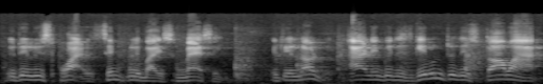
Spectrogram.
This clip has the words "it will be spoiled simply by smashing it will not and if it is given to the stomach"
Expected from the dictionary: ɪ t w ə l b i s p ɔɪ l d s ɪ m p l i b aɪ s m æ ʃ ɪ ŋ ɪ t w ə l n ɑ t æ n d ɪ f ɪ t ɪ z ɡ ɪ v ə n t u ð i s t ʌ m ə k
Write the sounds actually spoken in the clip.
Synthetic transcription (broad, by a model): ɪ t w ə l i s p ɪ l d s ɪ m p l i b aɪ s m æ s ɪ ŋ ɪ t w ə l n ɑ t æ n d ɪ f ɪ t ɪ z ɡ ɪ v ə n t u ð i s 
